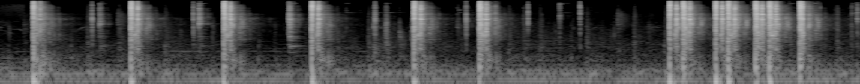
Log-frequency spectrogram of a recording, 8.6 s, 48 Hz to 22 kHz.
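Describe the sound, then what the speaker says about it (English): Suppressed 300 Blackout rifle fired through a Griffin Armament suppressor: sharp cracks spaced about a second apart, then a quicker cluster of several shots near the end, each followed by brief quiet. "We got the 300 blackout Griffin Armament can."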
